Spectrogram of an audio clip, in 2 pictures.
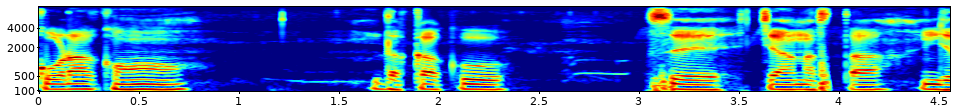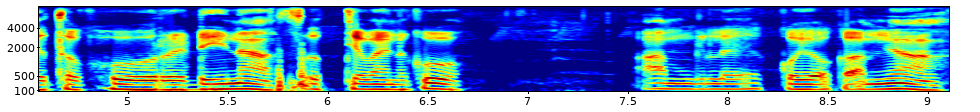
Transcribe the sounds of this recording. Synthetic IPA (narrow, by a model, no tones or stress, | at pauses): kɔɽakɔ̃ | d̪akaku | sɛt͡ʃanast̪ad͡ʒɔt̪ɔkuɾeɖinasət̪jaβajnaku | a̰mɡɛlɛkɔjɔʔka̰ʔmɲa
